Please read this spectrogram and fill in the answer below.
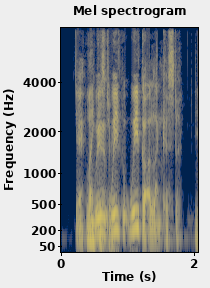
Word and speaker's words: Lancaster: And if you if you say it as it's spelled, Lancaster. That's not how the locals call it. It's Lancaster. Yeah. Yeah. We've we've got a Lancaster.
